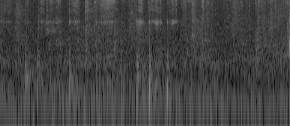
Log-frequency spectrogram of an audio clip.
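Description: A circuit diagram being drawn by hand: faint, irregular scratching strokes with a few sharper taps over a quiet steady background, no talk.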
